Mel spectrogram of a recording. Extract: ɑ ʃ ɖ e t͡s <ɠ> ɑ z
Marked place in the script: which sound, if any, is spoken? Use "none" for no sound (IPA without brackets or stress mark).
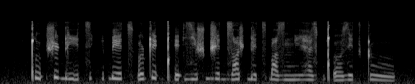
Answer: ɓ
